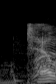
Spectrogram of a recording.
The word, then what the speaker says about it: Telly: Telly? Rhymes with Nelly.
